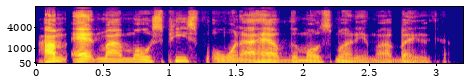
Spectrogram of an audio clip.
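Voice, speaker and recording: A man's voice: fairly low pitch, lively intonation, fast, no echo. Emphatic man debating on a podcast, close dry sound. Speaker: podcast host.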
